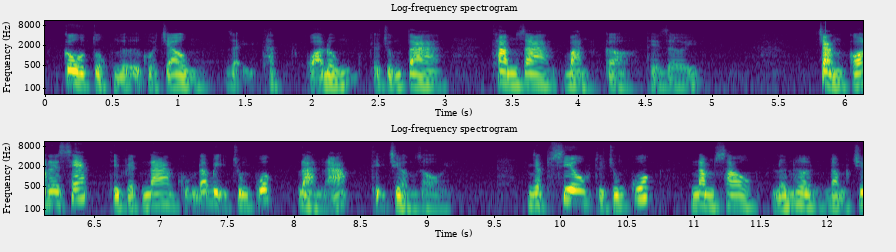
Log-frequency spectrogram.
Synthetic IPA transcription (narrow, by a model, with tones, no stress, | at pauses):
kə˧wt̪u˨˩ək̚ŋɨ̰˧˥ku˧˩ət͡ɕa˧wʔə˧wŋ͡mzə̰˧˨jt̪ʰə˨˩t̚kwaː˨˦ɗʊ˨˦ŋ͡mt͡ɕɔ˧t͡ɕʊ˨˦ŋ͡mt̪aː˧ | t̪ʰaː˧mzaː˧ɓaː˧˩nkəː˧˩t̪ʰe˨˦zəː˨˦j | t͡ɕa˧˩ŋkɔ˨˦ɗe˧sɛ˦˥p̚t̪ʰi˨˩vi˨˩ət̚naː˧mkʊ̰˧˥ŋ͡mɗa̰ː˧˥ɓḭ˧˨t͡ɕʊ˧ŋ͡mku˦˥ək̚ɗaː˧˩nʔaː˦˥p̚t̪ʰḭ˧˨t͡ɕɨ˨˩əŋzo˨˩j | ɲə˨˩p̚si˧əwt̪ɨ˨˧˩t͡ɕʊ˧ŋ͡mku˦˥ək̚ | na˧msa˧wləː˨˦nhəː˧nːa˧mt͡ɕɨ˦˥ə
